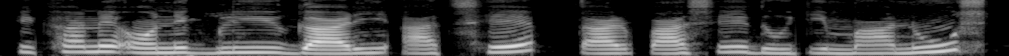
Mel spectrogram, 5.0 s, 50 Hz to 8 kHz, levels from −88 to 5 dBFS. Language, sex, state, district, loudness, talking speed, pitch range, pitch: Bengali, female, West Bengal, Cooch Behar, -19 LUFS, 95 wpm, 215-280 Hz, 245 Hz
